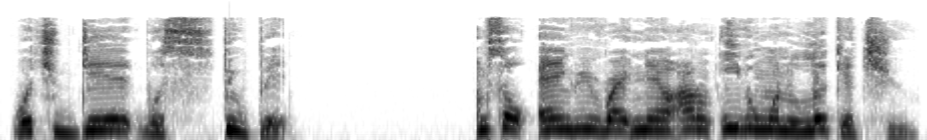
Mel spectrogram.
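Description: A woman voicing a stern, protective, angry father in an audiobook story, scolding forcefully. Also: fairly low pitch, fast talker, no room sound, studio quality, lightly acted. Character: furious, protective father confronting daughter and boy.

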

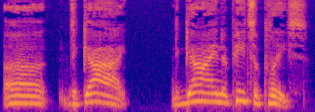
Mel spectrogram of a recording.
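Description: Man voicing a nervous teenage boy, higher pitched, stammering. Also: moderate pace, breathy edge, dry recording, clean studio sound. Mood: nervous lying. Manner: stammering, shaky, pleading. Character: cowed, evasive teenage boy facing his father. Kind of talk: audiobook character voice.

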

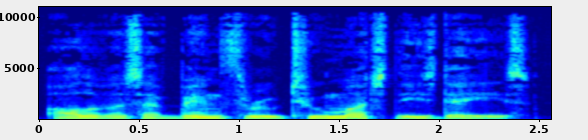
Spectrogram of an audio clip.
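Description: A man voicing a weary, serious middle-aged father in an audiobook, speaking gravely and gently as he gives advice. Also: low-pitched, no room sound, clean studio sound. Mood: weary, earnest. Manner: slow, grave, gentle advising. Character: weary, serious ailing father of a teenage boy.

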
